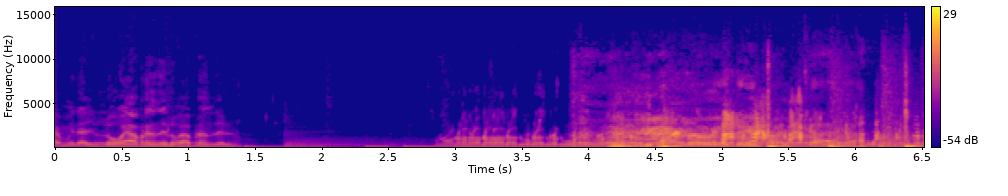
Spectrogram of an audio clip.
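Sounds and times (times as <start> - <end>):
speech: 0.0 - 1.5, 2.9 - 6.5
jacuzzi water bubbling and gurgling: 2.9 - 4.7
laughter: 3.8 - 6.5.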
